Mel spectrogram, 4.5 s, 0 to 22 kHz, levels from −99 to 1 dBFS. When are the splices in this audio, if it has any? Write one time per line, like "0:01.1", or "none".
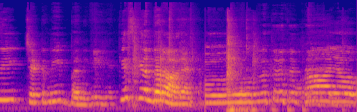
0:02.6

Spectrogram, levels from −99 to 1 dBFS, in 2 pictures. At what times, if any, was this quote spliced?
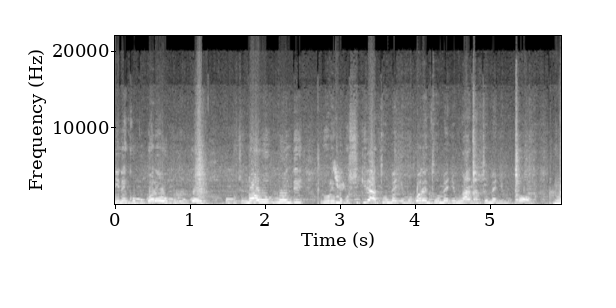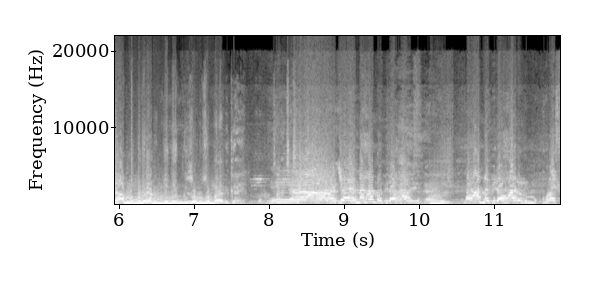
0:05.7

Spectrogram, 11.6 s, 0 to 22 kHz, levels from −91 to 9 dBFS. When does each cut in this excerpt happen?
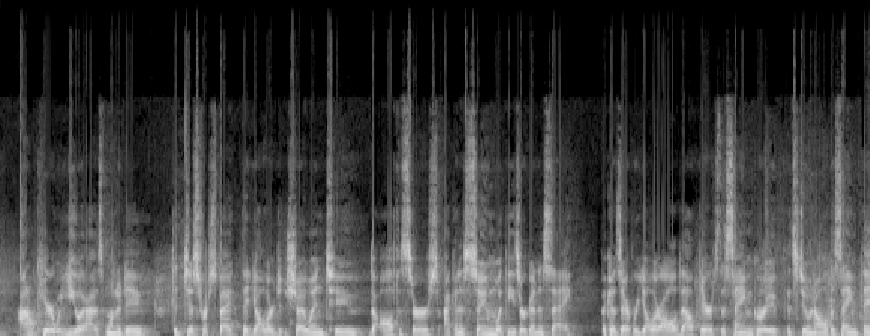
0:02.1

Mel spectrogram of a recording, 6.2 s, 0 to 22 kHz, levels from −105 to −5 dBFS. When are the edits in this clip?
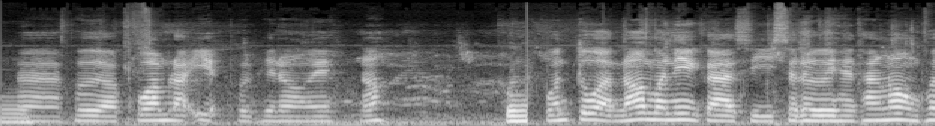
0:03.5

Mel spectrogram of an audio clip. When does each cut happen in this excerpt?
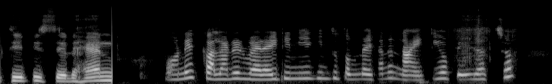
0:01.2

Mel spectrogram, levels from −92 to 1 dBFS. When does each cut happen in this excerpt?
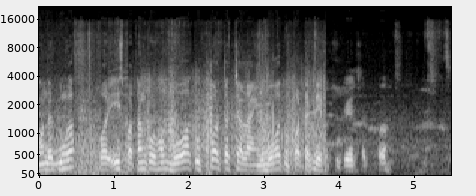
0:03.8

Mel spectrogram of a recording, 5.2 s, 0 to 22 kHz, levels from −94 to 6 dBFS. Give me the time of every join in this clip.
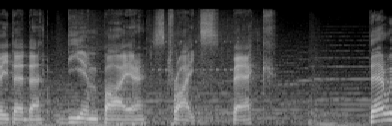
none

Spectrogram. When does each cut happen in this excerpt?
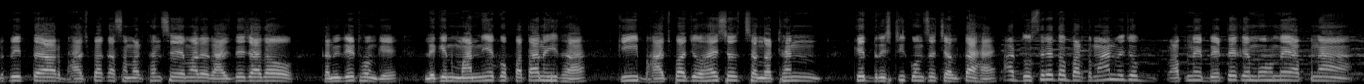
0:10.0

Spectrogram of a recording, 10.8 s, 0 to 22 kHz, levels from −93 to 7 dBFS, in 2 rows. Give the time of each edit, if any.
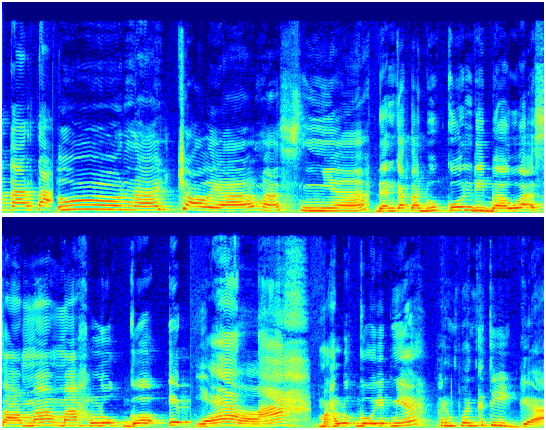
0:03.7
0:09.7

